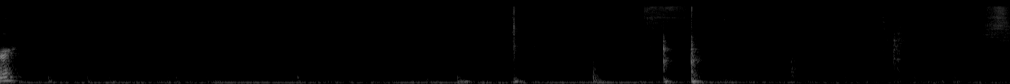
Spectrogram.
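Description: Small craft scissors snipping through narrow die-cut pieces of cardstock: a few faint, separate snips, the clearest about five to seven seconds in.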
